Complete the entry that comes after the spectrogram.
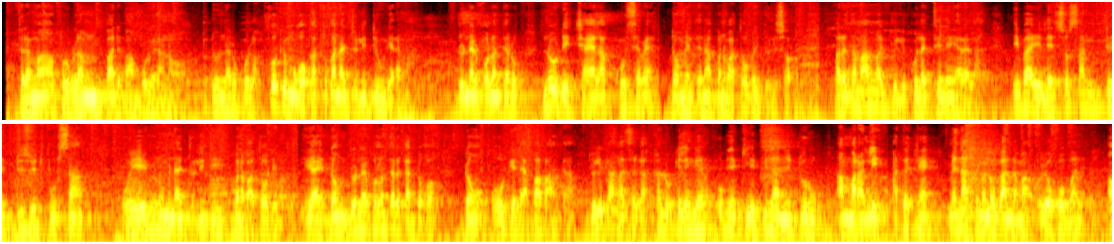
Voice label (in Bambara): magazine bamanankan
